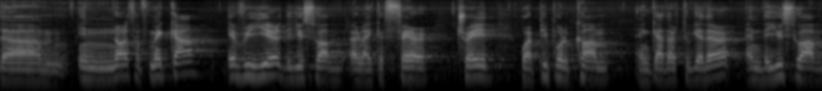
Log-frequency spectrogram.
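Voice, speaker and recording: French guy, 30s, talking on stage, lots of um and like, restarts his words. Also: medium pitch. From France. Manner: halting, many fillers and restarts; casual, friendly, repeating words. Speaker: street artist giving a talk. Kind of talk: conference talk. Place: stage before a live audience.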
